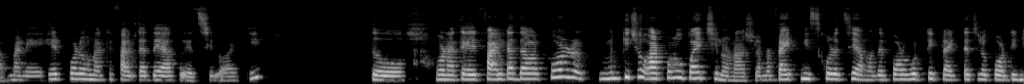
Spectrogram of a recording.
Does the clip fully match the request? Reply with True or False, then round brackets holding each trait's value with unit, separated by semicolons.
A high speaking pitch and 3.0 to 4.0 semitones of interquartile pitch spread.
True (230 Hz; 3.5 semitones)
